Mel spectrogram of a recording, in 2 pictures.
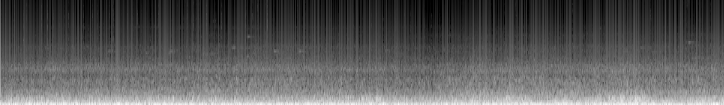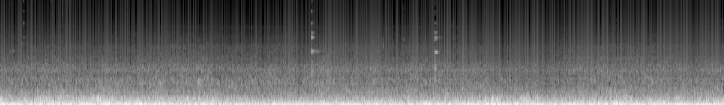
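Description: Steady low rumble of a Hayabusa Shinkansen running at speed, heard inside the passenger cabin. Two faint clinks about three-quarters of the way through.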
